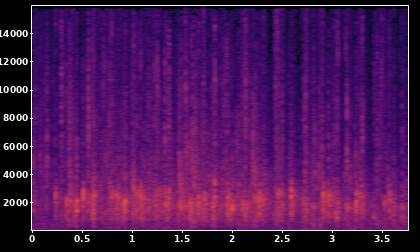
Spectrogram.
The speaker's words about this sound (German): Und ich stelle hier vor Professor Stefan Lessenich und sein neues Buch Grenzen der Demokratie, Teilhabe als Verteilungsproblem, erschienen bei Reklam. Ihr Applaus für Stefan Lessenich.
